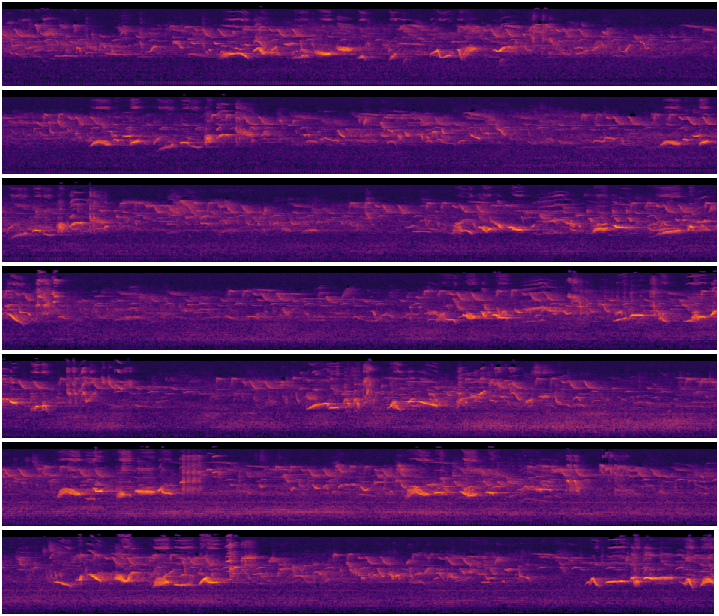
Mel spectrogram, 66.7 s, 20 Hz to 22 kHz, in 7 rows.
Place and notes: Badegasse, Bad Berka, Deutschland - Beneath the Park Floor
*Stereophony AB (length 365mm)
Varied bird vocalizations, drones of cars and aircraft.
Recording and monitoring gear: Zoom F4 Field Recorder, RODE M5 MP, AKG K 240 MkII / DT 1990 PRO.
Landkreis Weimarer Land, Thüringen, Deutschland, 9 May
